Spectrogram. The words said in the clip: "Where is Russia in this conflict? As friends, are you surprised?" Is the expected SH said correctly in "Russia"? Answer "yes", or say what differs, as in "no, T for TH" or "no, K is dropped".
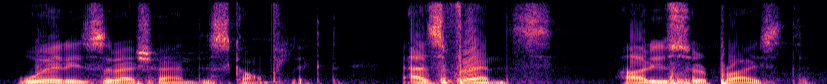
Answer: yes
